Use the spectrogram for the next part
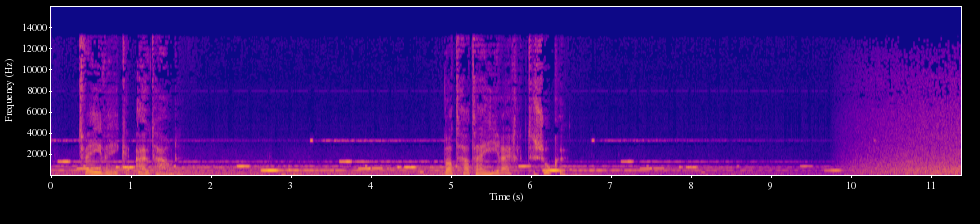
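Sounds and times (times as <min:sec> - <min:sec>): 
sustained electronic tones: 0:00.0 - 0:10.5
speech: 0:00.4 - 0:01.8, 0:04.9 - 0:06.6
sea surf washing onto the beach at Scheveningen: 0:09.9 - 0:11.3.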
